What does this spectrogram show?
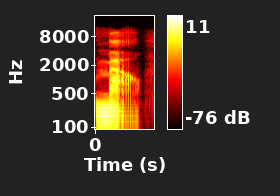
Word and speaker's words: mal: The code is the powerful Latin root mal, which rhymes with pal, gal, or shall.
